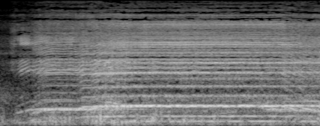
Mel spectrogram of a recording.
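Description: Chanted group singing for a stage dance: one long note held steady, swelling in over the first second, over a lower pulsing drone.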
